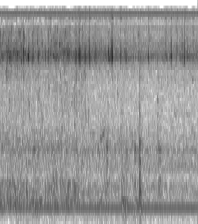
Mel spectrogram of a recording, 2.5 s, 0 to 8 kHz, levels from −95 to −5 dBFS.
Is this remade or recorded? recorded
